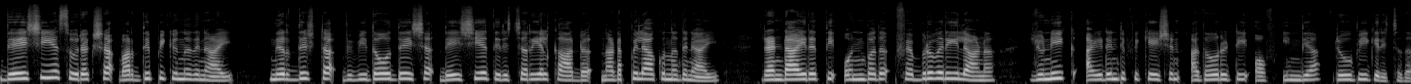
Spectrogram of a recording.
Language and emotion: Malayalam, neutral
